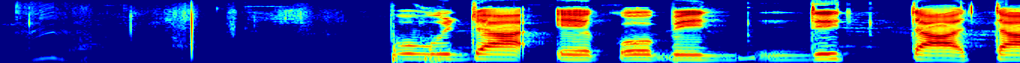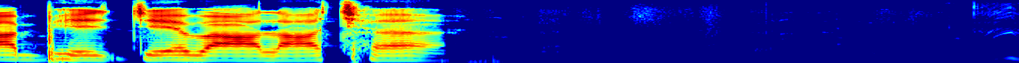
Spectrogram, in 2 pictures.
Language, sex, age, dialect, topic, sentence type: Maithili, female, 18-24, Angika, banking, statement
